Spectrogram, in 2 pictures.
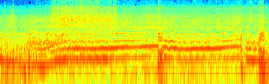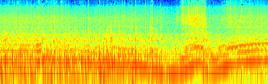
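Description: Tyres skid and scrabble on loose gravel.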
